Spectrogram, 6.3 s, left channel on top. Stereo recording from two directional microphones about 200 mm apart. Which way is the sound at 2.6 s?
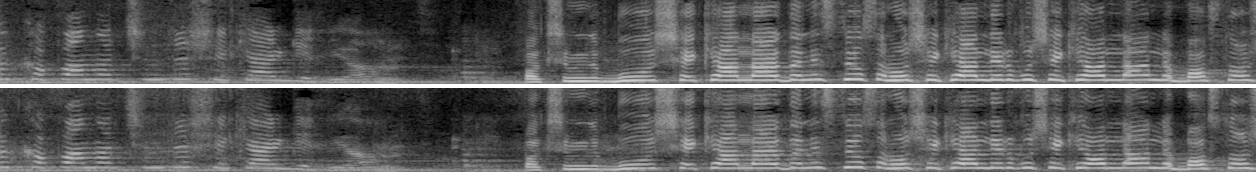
20° left (ahead or behind).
